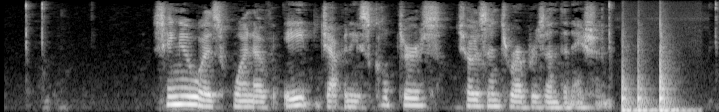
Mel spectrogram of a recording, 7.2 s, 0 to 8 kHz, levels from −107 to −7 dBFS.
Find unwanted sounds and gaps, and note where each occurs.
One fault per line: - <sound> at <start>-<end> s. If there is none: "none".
- thud at 6.2-7.0 s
